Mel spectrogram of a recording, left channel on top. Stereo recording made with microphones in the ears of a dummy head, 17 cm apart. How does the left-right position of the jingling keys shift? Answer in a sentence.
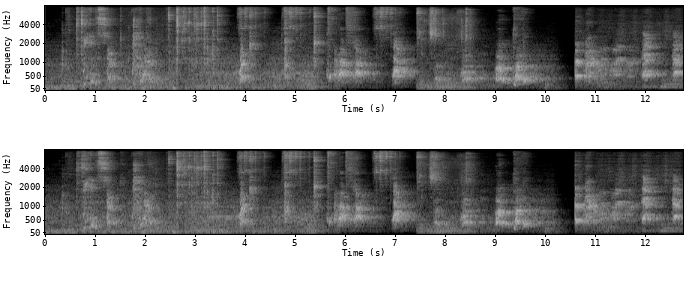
You can hear the jingling keys go right and come back.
